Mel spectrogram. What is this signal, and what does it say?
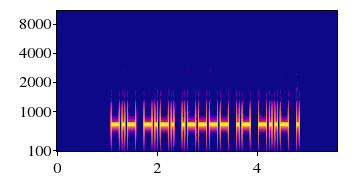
Morse code, heard as a keyed tone, about 21 wpm, 700 Hz. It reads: KC1AXE
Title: USA Call Signs - 2x Character Spacing - 22wpm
